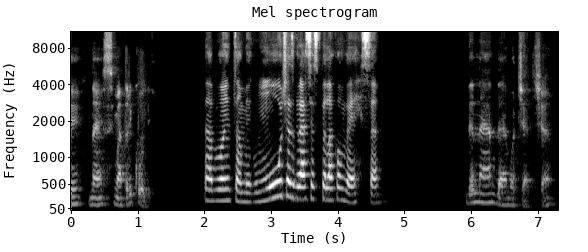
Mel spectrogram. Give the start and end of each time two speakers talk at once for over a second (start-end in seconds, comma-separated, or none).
none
